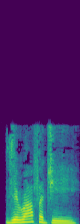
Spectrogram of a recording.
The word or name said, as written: xerophagy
